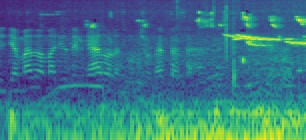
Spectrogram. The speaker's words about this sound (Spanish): ¿Estás en la selva? donde andas? Que suenan unos pajaritos muy bonitos de fondo.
